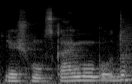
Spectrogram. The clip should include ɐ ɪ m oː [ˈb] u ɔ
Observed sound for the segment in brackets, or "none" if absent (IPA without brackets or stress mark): b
